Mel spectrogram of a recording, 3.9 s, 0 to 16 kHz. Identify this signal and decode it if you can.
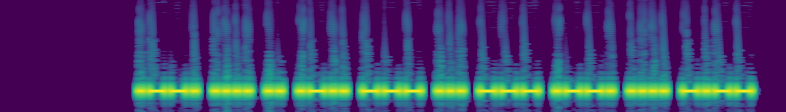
Morse code, heard as a keyed tone, about 46 wpm, 700 Hz. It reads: PHILOSOPHY
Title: Sentences from Top 900 Words - New Word Drill - 45wpm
